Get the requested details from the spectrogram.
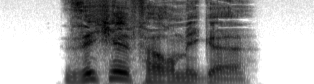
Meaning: inflection of sichelförmig: 1. strong/mixed nominative/accusative feminine singular 2. strong nominative/accusative plural 3. weak nominative all-gender singular
- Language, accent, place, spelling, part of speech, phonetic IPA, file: German, Germany, Berlin, sichelförmige, adjective, [ˈzɪçl̩ˌfœʁmɪɡə], De-sichelförmige.ogg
